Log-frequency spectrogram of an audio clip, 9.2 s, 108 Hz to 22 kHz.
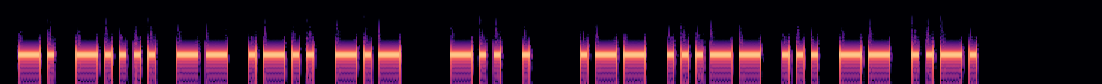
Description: Morse code, heard as a keyed tone, about 21 wpm, 700 Hz. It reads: N6MLK DE W3SMF
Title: USA Callsign DE Callsign - 5 Characters - 20wpm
